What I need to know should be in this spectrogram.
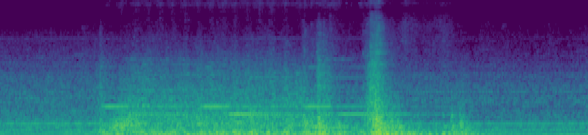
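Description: Train wheels rumble louder over the rails and then settle.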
